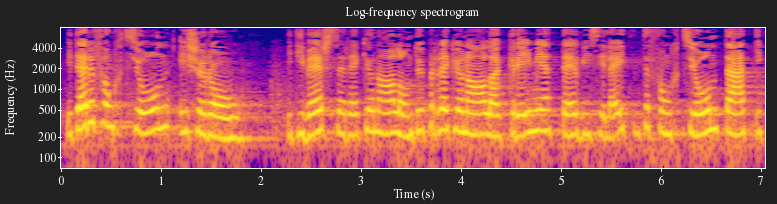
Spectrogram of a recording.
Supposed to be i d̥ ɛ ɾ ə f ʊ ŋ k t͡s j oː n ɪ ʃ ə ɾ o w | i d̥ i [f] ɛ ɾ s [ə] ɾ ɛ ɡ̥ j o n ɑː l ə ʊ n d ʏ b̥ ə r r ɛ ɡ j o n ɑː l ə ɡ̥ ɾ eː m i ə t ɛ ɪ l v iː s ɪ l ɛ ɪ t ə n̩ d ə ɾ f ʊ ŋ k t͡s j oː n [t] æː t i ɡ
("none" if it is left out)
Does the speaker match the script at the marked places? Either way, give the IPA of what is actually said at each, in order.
v, ə, t

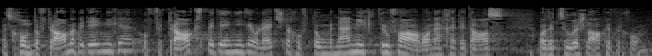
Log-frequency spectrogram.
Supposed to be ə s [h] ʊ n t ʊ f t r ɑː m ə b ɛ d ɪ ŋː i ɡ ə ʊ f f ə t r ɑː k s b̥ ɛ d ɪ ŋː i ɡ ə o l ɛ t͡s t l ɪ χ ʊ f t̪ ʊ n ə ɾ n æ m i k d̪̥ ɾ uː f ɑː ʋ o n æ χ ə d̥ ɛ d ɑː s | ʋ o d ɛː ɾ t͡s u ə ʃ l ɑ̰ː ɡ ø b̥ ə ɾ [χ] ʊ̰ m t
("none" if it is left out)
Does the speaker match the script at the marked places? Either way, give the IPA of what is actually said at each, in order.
χ, χ

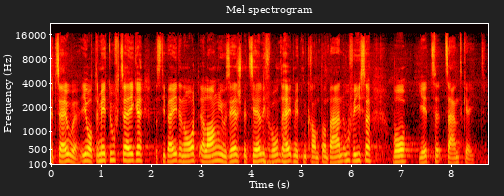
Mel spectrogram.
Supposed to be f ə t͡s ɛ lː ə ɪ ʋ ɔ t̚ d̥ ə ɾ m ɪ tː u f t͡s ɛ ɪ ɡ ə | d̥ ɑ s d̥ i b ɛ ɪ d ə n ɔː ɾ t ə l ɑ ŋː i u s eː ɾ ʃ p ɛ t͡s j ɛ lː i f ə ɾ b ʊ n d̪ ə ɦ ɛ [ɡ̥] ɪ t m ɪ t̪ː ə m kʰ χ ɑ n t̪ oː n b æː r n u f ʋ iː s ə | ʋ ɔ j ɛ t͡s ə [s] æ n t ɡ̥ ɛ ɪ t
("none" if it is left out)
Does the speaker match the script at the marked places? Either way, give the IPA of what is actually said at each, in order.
none, t͡s

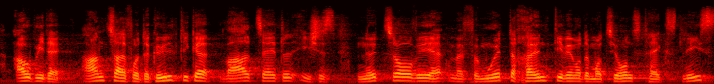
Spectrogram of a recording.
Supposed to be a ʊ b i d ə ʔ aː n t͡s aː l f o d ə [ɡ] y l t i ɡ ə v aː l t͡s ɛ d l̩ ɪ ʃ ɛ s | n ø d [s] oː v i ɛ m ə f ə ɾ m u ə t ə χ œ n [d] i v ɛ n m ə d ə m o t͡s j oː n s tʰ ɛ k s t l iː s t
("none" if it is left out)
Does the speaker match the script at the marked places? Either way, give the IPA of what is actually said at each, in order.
ɡ, s, t

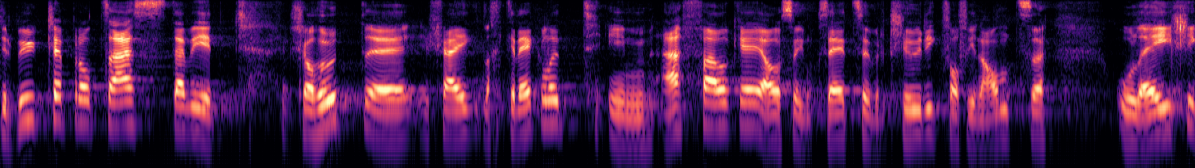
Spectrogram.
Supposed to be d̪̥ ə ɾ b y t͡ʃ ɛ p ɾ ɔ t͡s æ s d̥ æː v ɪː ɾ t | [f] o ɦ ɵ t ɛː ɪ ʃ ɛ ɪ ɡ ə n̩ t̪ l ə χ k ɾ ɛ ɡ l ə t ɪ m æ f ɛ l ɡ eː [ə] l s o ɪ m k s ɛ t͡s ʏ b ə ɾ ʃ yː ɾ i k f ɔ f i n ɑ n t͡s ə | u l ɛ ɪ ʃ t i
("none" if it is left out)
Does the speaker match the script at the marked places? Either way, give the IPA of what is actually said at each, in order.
ʃ, ɑ

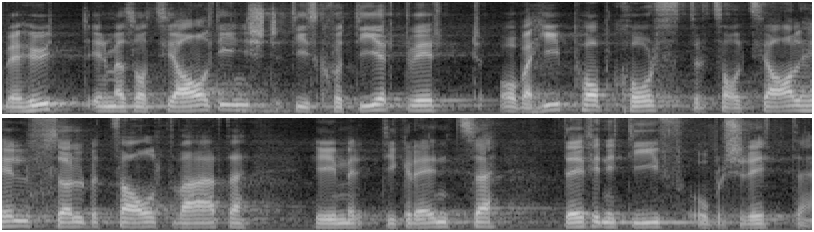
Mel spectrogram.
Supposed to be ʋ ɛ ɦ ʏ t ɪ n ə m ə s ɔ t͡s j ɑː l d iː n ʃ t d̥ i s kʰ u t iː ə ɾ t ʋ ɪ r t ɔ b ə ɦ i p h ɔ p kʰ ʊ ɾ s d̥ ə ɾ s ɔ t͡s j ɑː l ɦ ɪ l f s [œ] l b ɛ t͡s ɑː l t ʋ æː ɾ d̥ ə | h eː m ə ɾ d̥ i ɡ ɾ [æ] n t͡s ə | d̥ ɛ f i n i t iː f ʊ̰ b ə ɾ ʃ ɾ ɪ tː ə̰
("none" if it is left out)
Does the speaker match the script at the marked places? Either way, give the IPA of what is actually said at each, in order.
œ, ɛ

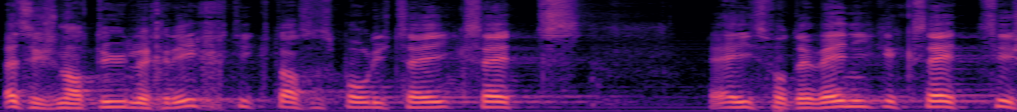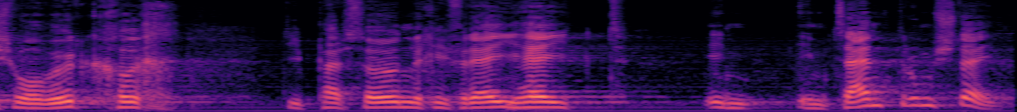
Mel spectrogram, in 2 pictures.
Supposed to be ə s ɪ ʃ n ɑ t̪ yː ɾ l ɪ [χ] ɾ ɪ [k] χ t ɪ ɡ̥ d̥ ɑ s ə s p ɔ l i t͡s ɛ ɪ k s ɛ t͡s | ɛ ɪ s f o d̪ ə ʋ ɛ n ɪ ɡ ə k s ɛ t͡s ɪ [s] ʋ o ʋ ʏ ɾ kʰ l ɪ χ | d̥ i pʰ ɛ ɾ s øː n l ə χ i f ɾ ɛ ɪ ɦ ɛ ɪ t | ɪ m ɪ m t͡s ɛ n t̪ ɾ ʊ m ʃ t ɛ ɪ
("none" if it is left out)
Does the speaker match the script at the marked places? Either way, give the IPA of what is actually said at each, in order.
χ, none, ʃ

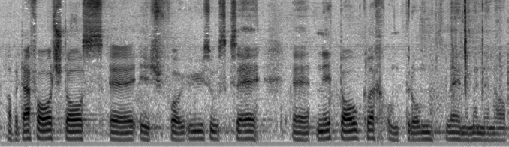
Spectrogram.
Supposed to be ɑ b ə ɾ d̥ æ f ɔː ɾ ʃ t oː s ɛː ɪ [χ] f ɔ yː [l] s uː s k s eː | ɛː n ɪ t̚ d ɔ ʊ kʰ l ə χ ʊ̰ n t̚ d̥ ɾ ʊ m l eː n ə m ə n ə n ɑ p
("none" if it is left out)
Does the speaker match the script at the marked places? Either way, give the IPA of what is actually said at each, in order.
ʃ, none

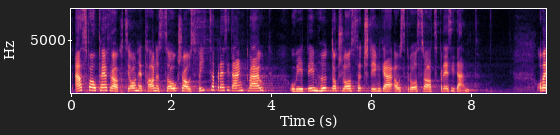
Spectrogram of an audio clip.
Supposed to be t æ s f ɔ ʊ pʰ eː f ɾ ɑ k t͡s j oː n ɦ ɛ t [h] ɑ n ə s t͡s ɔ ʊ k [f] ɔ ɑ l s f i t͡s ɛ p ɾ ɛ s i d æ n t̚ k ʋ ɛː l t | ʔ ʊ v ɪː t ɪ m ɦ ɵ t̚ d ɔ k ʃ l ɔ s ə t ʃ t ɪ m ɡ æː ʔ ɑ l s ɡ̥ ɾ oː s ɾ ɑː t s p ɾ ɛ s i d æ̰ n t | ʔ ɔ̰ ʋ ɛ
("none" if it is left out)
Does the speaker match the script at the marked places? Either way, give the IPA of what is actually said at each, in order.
h, ʃ

